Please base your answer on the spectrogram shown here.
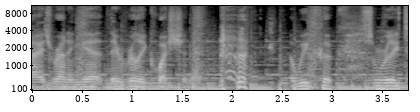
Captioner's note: chuckles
